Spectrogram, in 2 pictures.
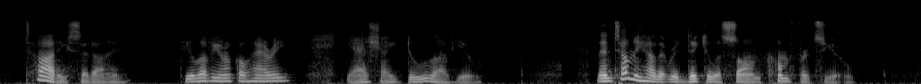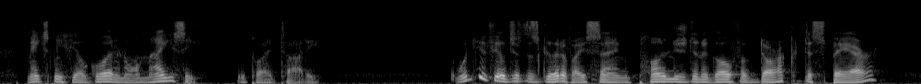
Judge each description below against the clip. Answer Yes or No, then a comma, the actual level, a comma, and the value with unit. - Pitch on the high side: No, low, 115 Hz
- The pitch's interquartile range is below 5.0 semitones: No, wide, 5.6 semitones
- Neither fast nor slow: Yes, average, 155 wpm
